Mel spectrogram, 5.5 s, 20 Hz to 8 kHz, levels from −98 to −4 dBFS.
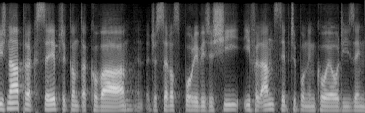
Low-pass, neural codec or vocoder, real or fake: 7.2 kHz; codec, 16 kHz, 0.2 kbps, FocalCodec; fake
